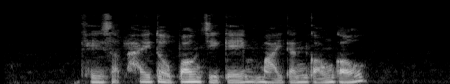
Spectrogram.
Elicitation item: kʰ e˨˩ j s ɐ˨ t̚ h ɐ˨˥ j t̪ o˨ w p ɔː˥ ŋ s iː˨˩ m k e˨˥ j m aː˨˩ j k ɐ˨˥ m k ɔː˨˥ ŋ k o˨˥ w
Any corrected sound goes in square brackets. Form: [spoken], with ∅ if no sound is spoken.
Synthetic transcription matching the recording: kʰ e˨˩ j s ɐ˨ t̚ h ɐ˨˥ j t̪ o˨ w p ɔː˥ ŋ [t͡s] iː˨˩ [∅] k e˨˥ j m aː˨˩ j k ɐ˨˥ [n] k ɔː˨˥ ŋ k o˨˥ w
